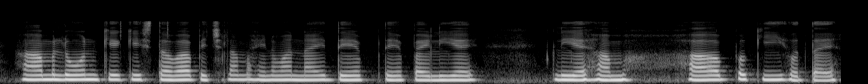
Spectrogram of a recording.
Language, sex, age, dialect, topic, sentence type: Magahi, female, 25-30, Southern, banking, question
